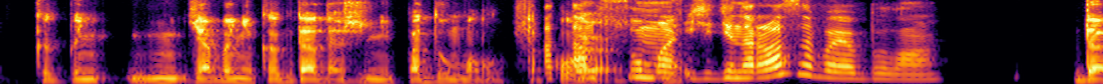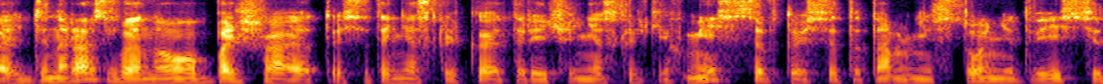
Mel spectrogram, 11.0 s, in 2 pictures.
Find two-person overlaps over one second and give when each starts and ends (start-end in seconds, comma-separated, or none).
none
